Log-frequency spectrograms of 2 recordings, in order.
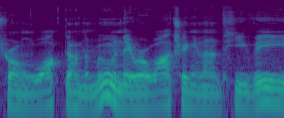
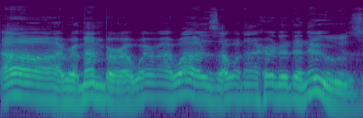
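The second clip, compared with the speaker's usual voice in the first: put-on slow Italian accent, pitched up; 6 semitones higher than usual. Speaker quotes his grandfather answering about Pearl Harbor: grandpa's Italian accent. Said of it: "his Italian accent".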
